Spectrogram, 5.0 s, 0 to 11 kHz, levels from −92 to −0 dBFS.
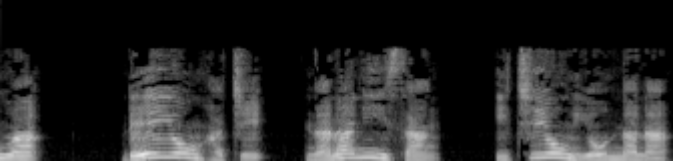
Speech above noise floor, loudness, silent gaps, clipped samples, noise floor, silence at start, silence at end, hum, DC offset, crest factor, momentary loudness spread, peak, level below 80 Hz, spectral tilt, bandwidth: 60 dB; -24 LUFS; none; under 0.1%; -84 dBFS; 0 s; 0.05 s; none; under 0.1%; 20 dB; 16 LU; -6 dBFS; -80 dBFS; -5.5 dB/octave; 8 kHz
